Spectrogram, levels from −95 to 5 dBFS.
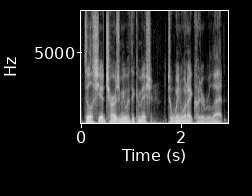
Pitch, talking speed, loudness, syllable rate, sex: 100 Hz, 285 wpm, -16 LUFS, 7.4 syllables/s, male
